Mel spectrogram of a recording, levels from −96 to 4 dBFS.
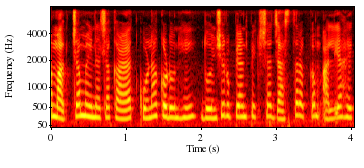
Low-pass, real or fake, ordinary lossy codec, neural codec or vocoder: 7.2 kHz; real; none; none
